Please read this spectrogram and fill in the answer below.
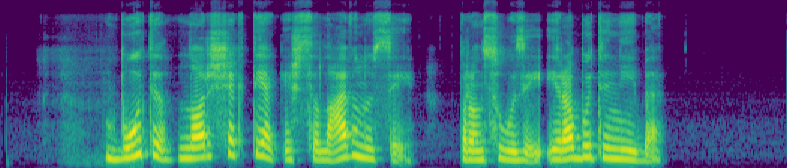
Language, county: Lithuanian, Šiauliai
